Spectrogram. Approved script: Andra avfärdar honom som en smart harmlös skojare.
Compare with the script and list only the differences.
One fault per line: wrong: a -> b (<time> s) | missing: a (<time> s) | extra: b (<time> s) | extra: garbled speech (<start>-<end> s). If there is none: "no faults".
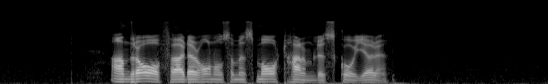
no faults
